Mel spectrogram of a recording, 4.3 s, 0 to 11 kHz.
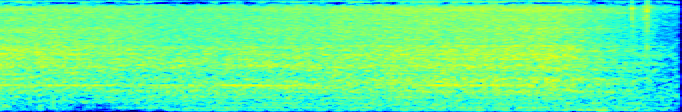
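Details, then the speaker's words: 1975 Chevrolet Caprice convertible, back running after gas tank holes repaired; starts quickly and settles into a steady, even roar with no knocks or misses, running like a sewing machine: normal running. "Yes, sir. Y'all see that? Y'all hear that? Run like a sewing machine."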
